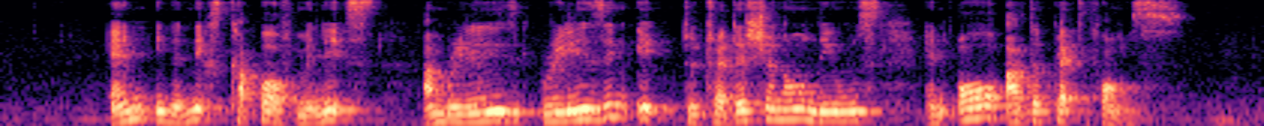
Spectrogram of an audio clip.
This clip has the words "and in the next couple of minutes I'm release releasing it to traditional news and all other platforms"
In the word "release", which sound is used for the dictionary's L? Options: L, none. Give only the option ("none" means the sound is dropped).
none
